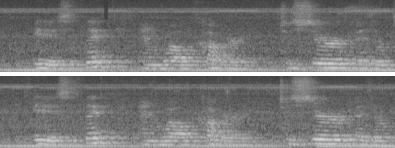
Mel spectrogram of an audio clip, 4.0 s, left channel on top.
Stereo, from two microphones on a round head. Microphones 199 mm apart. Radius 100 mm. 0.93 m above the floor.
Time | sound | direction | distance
0.3 | a woman speaking | 35° right (ahead or behind) | 4 m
